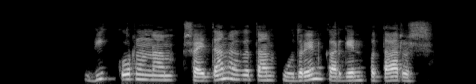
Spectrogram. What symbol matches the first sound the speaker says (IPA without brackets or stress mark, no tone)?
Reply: β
